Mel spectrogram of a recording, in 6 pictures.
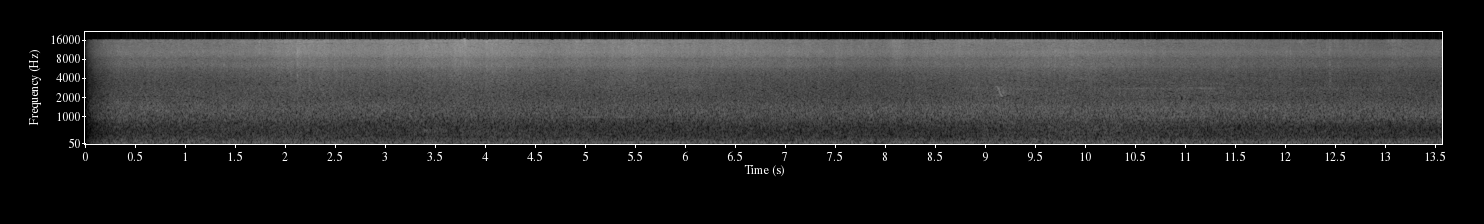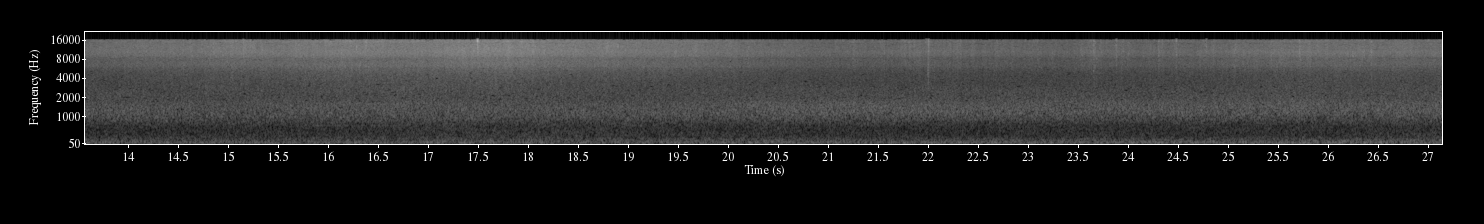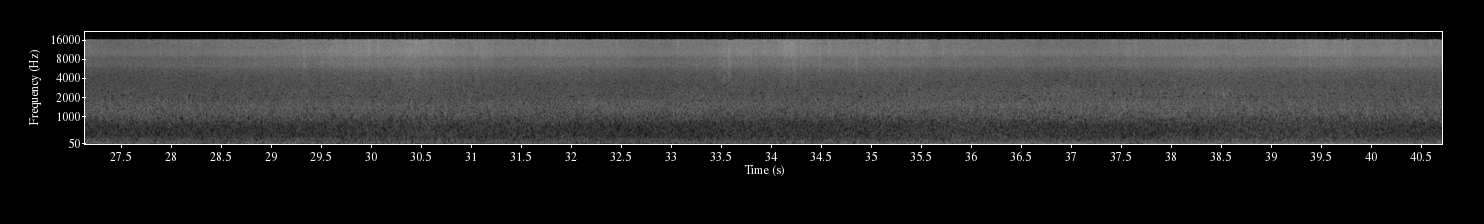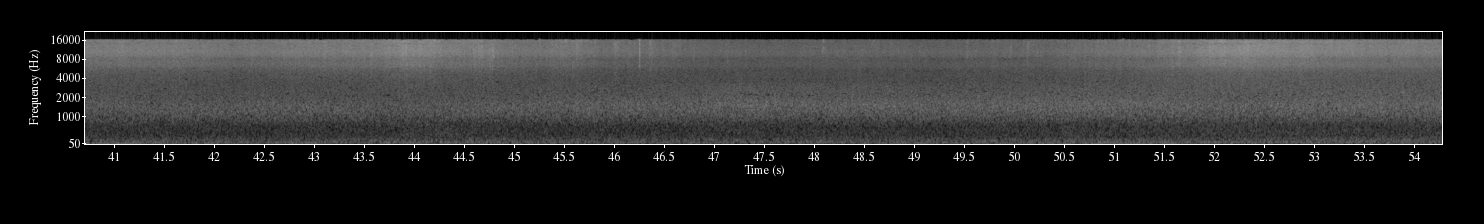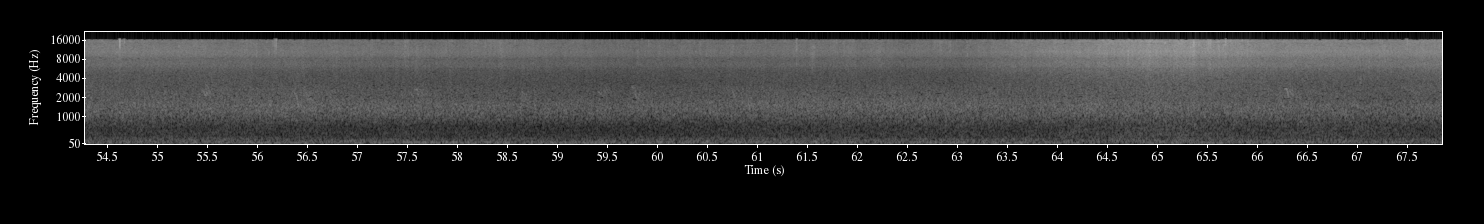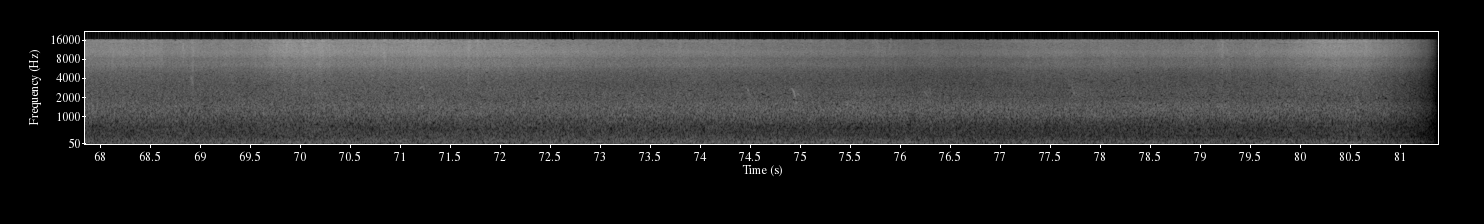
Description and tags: close up of high grass rustling in "mistral" strong wind. some swifts. From various field recordings during a shooting in France, Aubagne near Marseille. We call "Mistral" this typical strong wind blowing in this area. Hot in summer, it's really cold in winter.
hugh, grass, rustle, france, mistral, aubagne, gust, wind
